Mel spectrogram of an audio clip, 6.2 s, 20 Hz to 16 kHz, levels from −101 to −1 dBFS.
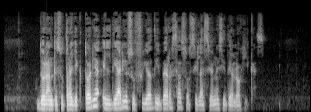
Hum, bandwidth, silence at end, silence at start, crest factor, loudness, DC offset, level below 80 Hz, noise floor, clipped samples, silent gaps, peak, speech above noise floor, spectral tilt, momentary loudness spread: none; 11.5 kHz; 1 s; 0.75 s; 22 dB; -20 LUFS; under 0.1%; -56 dBFS; -72 dBFS; under 0.1%; none; 0 dBFS; 52 dB; -6 dB/octave; 17 LU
